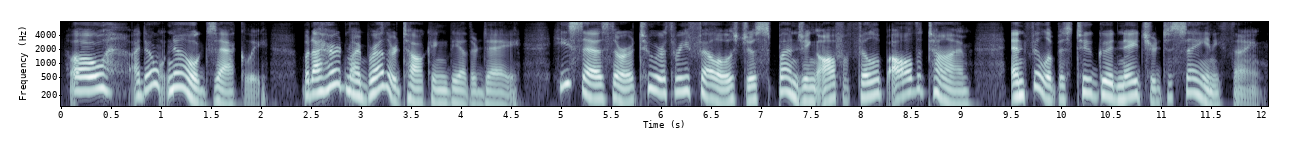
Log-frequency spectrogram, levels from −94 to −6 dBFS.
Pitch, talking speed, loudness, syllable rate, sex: 185 Hz, 190 wpm, -20 LUFS, 4.9 syllables/s, female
